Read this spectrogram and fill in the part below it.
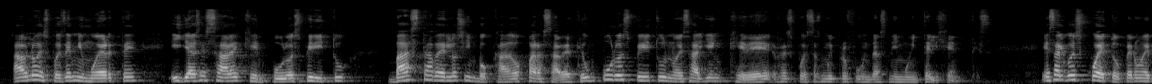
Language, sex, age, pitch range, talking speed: Spanish, male, 30-49, 135-170 Hz, 200 wpm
